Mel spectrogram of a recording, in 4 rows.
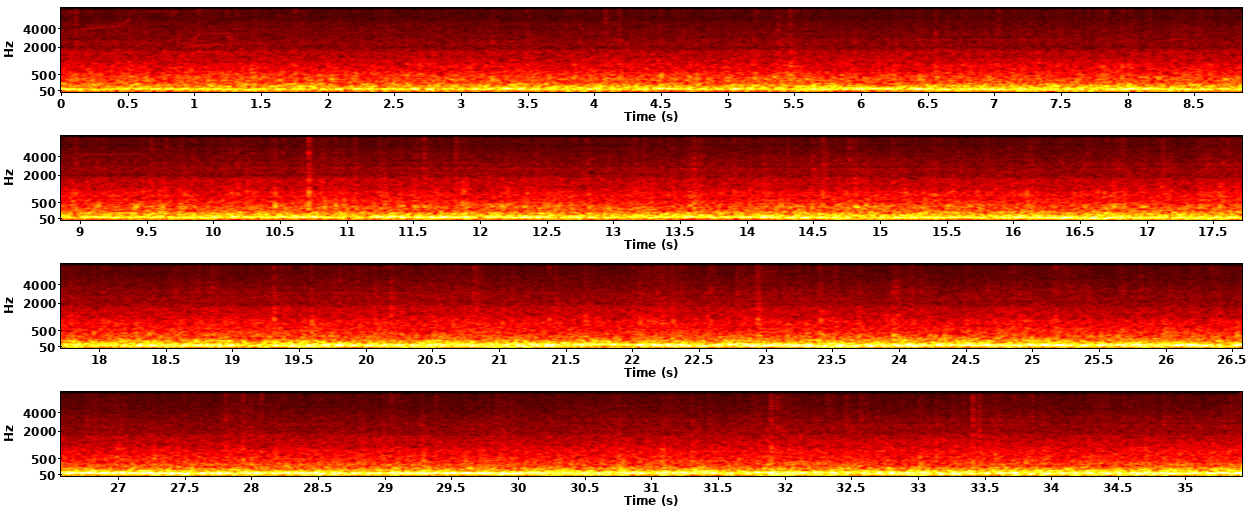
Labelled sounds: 0.1	0.6	killer whale, 3.7 to 5.8 kHz

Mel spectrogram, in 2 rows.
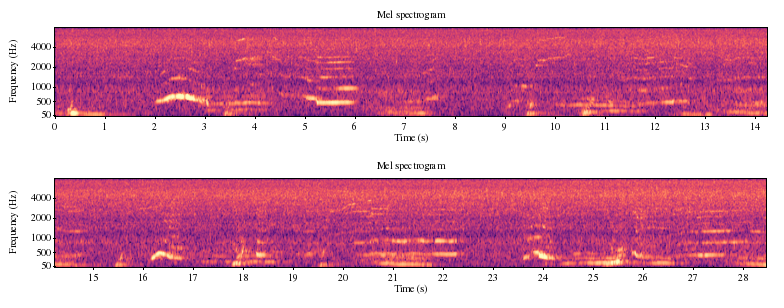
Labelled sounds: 2.3	2.9	humpback whale, 1.2 to 2.0 kHz
3.6	4.2	humpback whale, 2.2 to 5.6 kHz
4.9	6.0	humpback whale, 0.88 to 2.4 kHz
9.8	10.3	humpback whale, 2.7 to 3.0 kHz
12.1	12.4	humpback whale, 1.9 to 2.1 kHz
14.4	14.8	humpback whale, 1.2 to 3.0 kHz
15.9	16.2	humpback whale, 2.8 to 3.0 kHz
20.2	21.3	humpback whale, 0.84 to 2.8 kHz
23.6	24.1	humpback whale, 0.94 to 1.2 kHz
25.8	26.0	humpback whale, 1.9 to 2.1 kHz
27.2	27.8	humpback whale, 0.81 to 2.6 kHz

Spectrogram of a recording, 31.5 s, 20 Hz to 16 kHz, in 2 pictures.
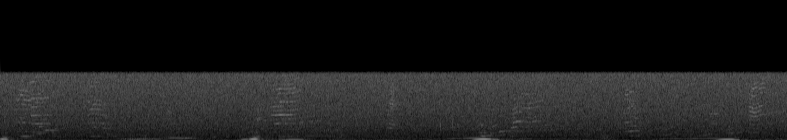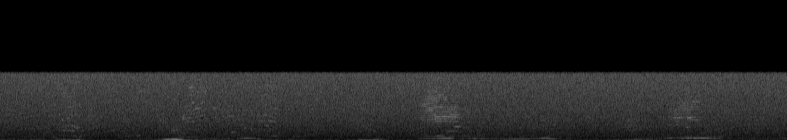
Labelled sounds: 0.6	1.2	humpback whale, 0.90 to 4.9 kHz
1.8	2.0	humpback whale, 2.9 to 3.7 kHz
5.4	6.0	humpback whale, 2.8 to 6.1 kHz
9.9	10.8	humpback whale, 0.93 to 3.9 kHz
12.5	12.8	humpback whale, 0.99 to 1.2 kHz
14.9	15.3	humpback whale, 3.1 to 4.0 kHz
17.0	17.4	humpback whale, 1.1 to 1.8 kHz
19.3	19.6	humpback whale, 2.4 to 2.8 kHz
24.2	25.0	humpback whale, 0.96 to 5.1 kHz
29.2	29.4	humpback whale, 2.6 to 2.7 kHz

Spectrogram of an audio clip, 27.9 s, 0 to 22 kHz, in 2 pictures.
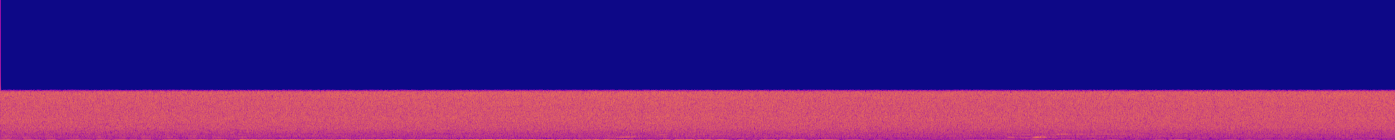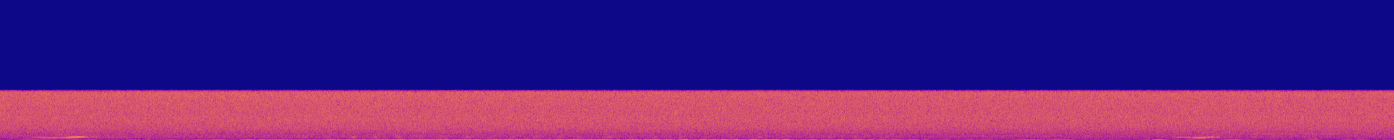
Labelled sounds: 26.5	26.7	humpback whale, 0.96 to 1.0 kHz

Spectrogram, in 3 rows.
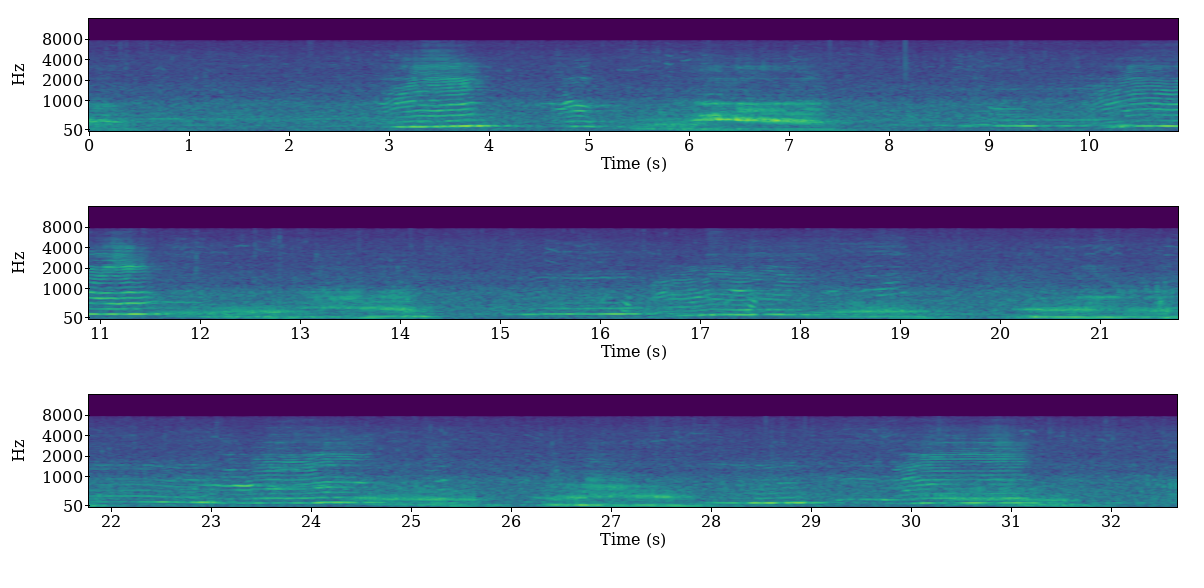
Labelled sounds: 3.0	4.0	humpback whale, 0.84 to 5.6 kHz
4.7	5.1	humpback whale, 0.78 to 2.2 kHz
5.3	5.6	Pacific white-sided dolphin, 2.8 to 3.0 kHz
6.1	6.8	humpback whale, 0.78 to 1.0 kHz
10.3	11.5	humpback whale, 0.81 to 4.4 kHz
15.5	15.8	Pacific white-sided dolphin, 3.3 to 4.1 kHz
16.5	19.0	humpback whale, 0.91 to 2.2 kHz
18.4	18.7	Pacific white-sided dolphin, 4.4 to 4.7 kHz
21.7	21.9	Pacific white-sided dolphin, 1.2 to 4.2 kHz
23.5	24.6	humpback whale, 0.78 to 3.2 kHz
29.9	30.8	humpback whale, 1.8 to 2.2 kHz

